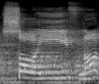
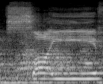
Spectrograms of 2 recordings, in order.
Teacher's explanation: Tapi kayak tadi soif gitu. Seakan-akan dia pangkal lidahnya terangkat. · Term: huruf isti'ala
